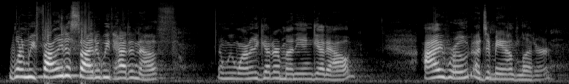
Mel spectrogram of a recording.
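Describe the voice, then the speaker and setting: A woman talking at a very fast pace, high in pitch, with lively intonation and big swings in loudness. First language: Croatian. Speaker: business coach. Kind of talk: conference talk.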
